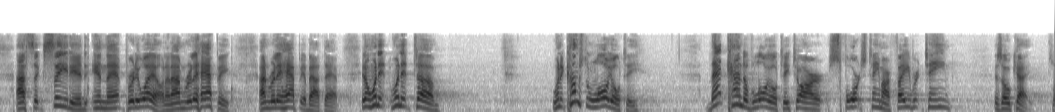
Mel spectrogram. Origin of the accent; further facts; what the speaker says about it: Kentucky, United States; I'm from Kentucky. We don't eat them there either.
